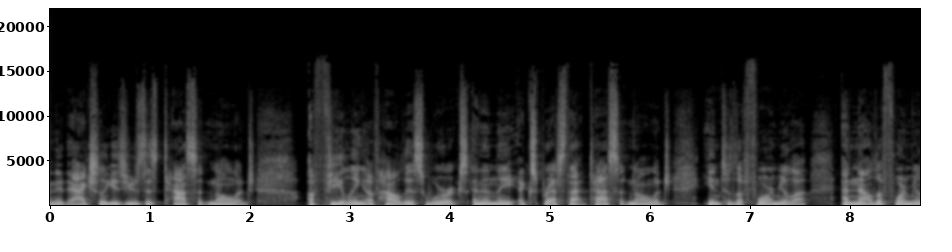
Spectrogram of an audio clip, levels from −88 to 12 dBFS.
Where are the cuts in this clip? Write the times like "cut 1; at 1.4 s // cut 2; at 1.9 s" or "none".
none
